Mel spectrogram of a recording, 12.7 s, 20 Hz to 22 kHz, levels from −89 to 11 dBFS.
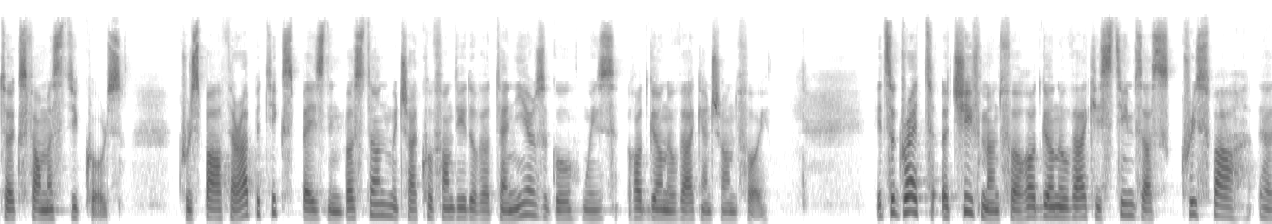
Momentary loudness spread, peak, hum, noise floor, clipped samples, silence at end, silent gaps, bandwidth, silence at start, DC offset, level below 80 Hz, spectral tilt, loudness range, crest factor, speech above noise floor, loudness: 8 LU; -12 dBFS; none; -58 dBFS; under 0.1%; 0 s; none; 16 kHz; 0 s; under 0.1%; under -90 dBFS; -1.5 dB/octave; 5 LU; 20 dB; 26 dB; -31 LUFS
